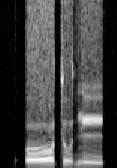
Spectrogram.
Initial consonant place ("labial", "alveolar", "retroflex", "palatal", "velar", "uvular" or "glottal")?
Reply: glottal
